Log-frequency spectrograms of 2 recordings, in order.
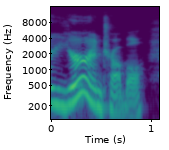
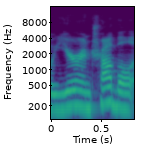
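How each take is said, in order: First: "you're" punched to turn it back on him; stress on YOU'RE. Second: Said in the usual way. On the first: Acted. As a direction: lean hard on "you're", then fall away. Wife throws husband's threat back.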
